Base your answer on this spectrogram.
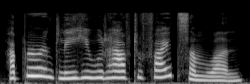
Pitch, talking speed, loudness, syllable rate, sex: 280 Hz, 170 wpm, -15 LUFS, 5.3 syllables/s, female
